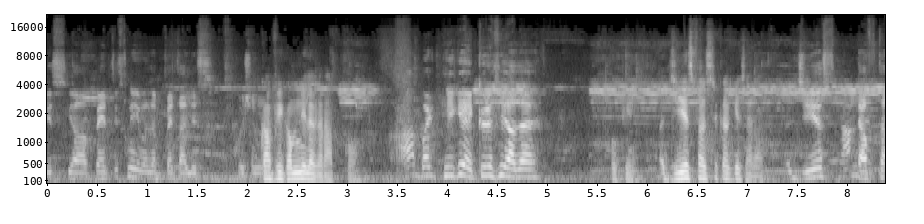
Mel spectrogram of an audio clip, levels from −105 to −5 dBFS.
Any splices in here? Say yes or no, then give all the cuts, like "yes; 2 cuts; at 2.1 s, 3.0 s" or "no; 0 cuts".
no; 0 cuts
